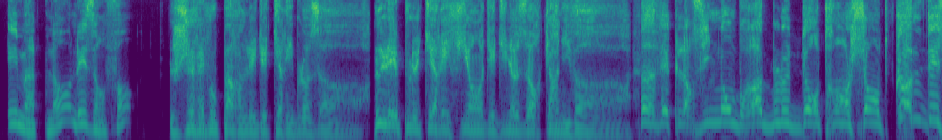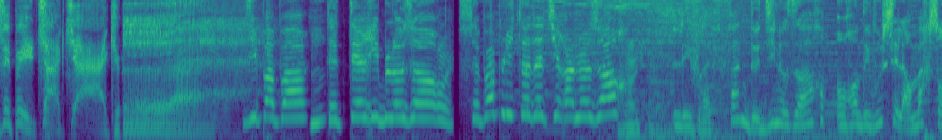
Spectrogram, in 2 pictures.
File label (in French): radio pub spot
